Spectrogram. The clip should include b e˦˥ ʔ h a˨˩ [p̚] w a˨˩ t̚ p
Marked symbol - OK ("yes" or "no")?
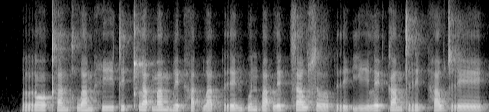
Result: no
